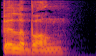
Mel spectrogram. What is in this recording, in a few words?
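"billabong", English, uk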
